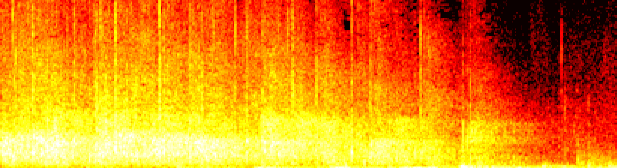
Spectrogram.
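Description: Footsteps thud on a wooden floor in an echoing hall.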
